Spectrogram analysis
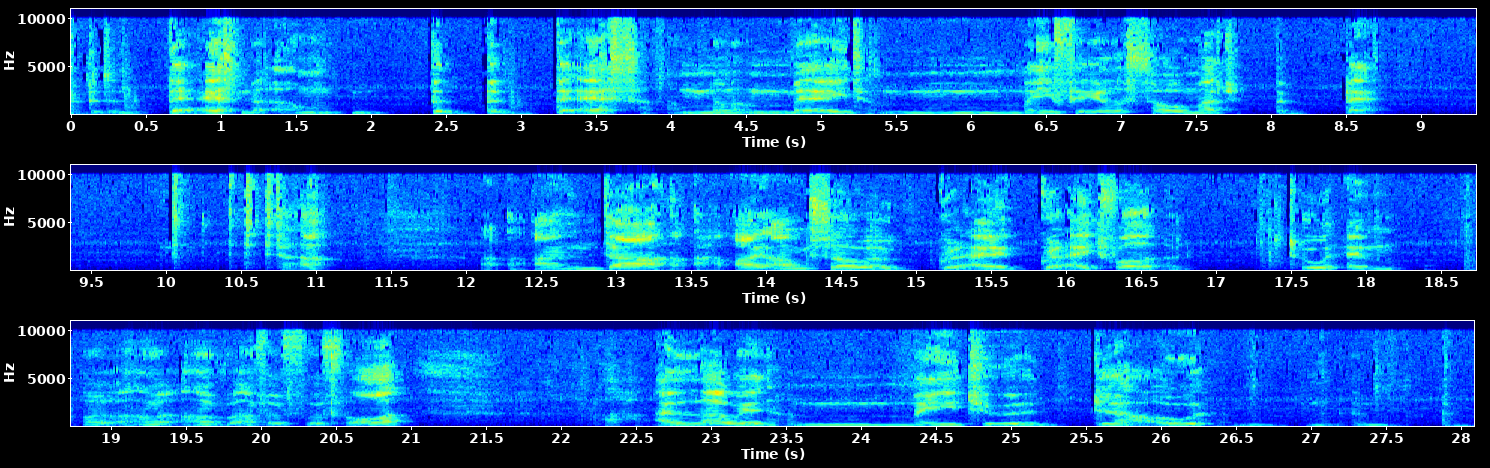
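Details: Adult man with an ongoing stammer, attending a weekly speech therapy group; stuttering.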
